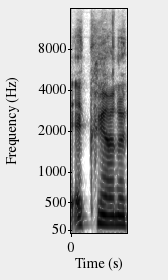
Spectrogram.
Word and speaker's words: Equiano: The Equiano, the cable, is Mhm. that how to pronounce it? Yes. Okay, so the Equiano cable.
